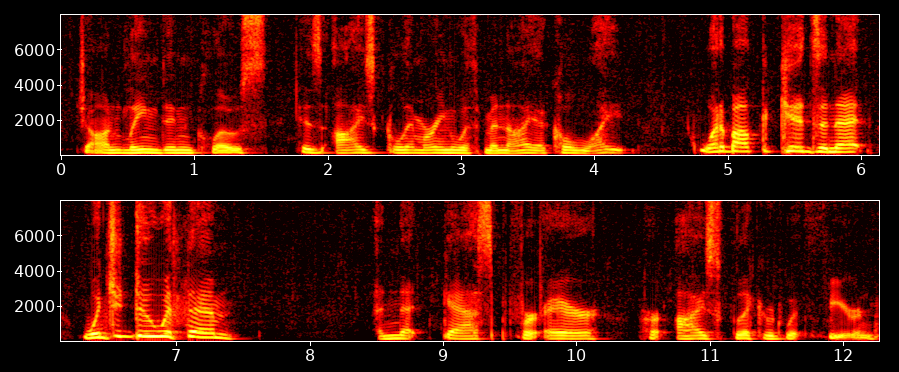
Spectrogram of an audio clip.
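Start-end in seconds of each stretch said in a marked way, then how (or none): 4.8-7.4 high, loud menacing interrogation; angry demand. A narrator's reading. John demanding the kids from dying Annette, furious. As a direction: bark the question at her.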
